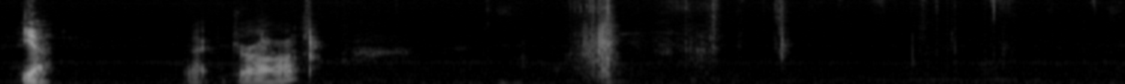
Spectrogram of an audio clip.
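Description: Playing cards are shuffled and tapped by hand.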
